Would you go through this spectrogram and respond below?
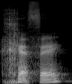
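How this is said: The J is a strong, harsh throaty sound. This is how it is said in Spain.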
